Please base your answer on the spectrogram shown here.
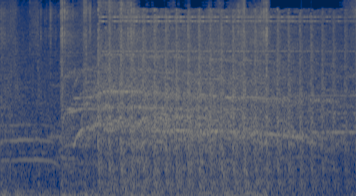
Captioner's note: screaming, machine gun fire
